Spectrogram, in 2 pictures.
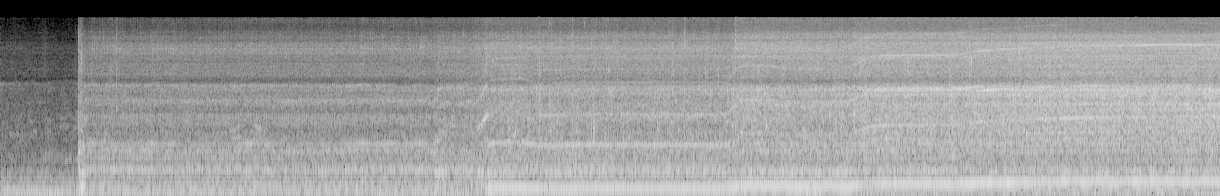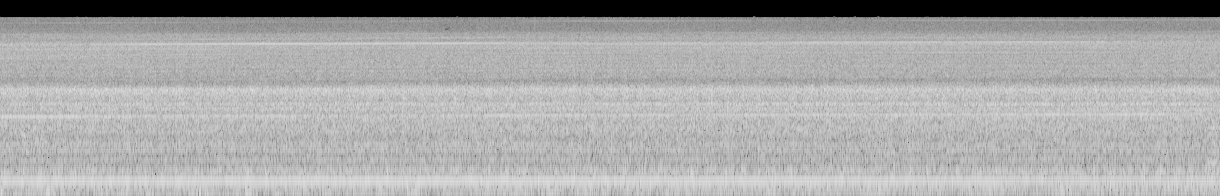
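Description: Stand mixer with a wire balloon whisk beating eggs in a stainless-steel bowl. It switches on about a second in and its motor hum rises in steps as it is turned up through its speeds over the next ten seconds or so, then runs steadily at high speed.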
